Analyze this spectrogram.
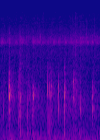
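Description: Thick batter pours into bubbling water.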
